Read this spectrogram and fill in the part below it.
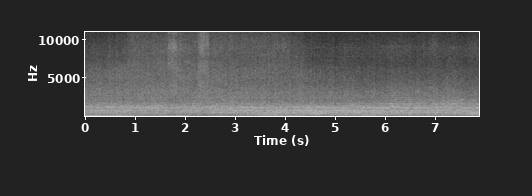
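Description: Diesel-electric locomotives rumble past under power.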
